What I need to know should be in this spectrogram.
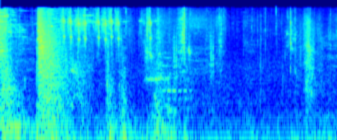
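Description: Flames crackle and burn.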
